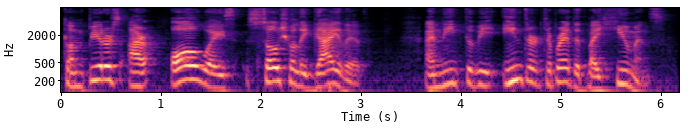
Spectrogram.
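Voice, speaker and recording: A man's voice: a little high, animated, unhurried. Opinionated male streamer giving game commentary. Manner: sweary, scornful, opinionated. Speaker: livestreamer playing and commenting on a game. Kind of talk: casual live game commentary.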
